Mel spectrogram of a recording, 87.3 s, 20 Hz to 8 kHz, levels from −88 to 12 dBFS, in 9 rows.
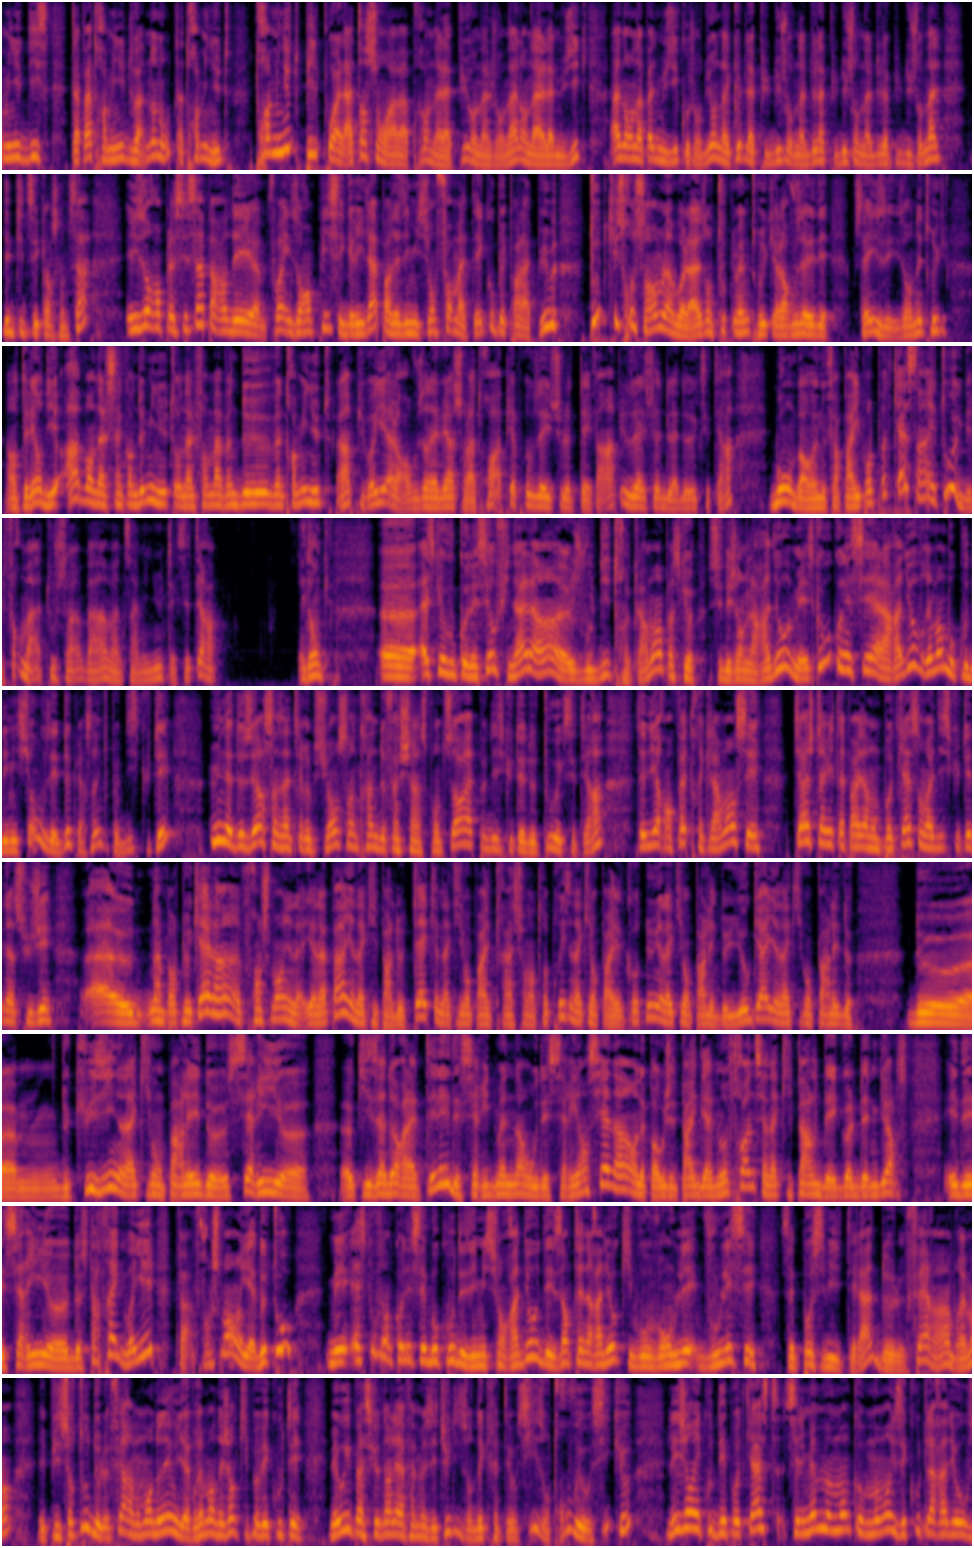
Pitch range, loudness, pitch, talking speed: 120-170 Hz, -23 LUFS, 140 Hz, 310 wpm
